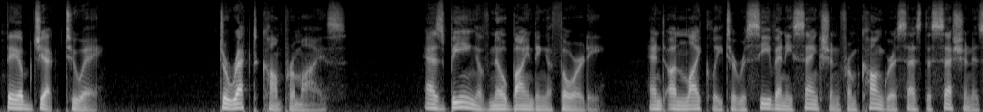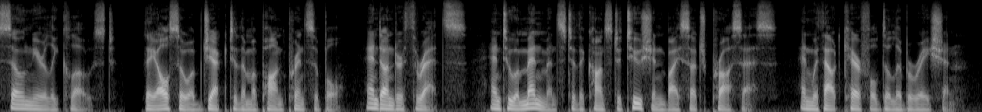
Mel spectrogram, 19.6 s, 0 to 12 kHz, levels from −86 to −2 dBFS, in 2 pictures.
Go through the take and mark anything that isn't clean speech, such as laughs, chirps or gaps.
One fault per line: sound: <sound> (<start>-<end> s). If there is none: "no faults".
no faults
